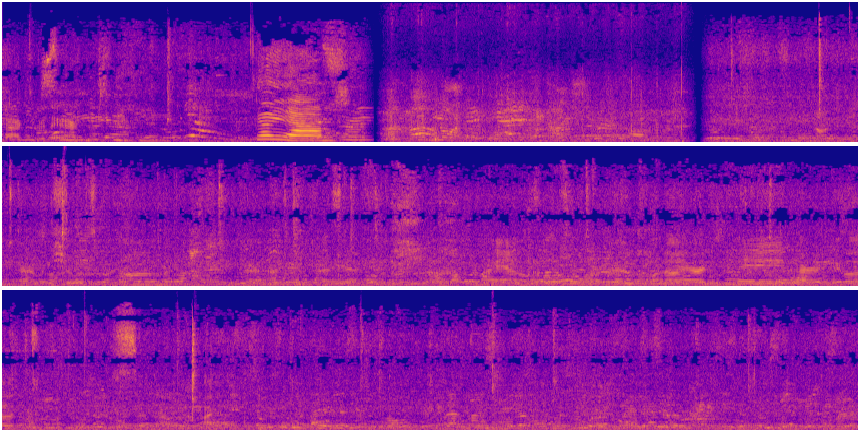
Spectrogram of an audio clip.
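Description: Many voices murmur in a large echoing hall.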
